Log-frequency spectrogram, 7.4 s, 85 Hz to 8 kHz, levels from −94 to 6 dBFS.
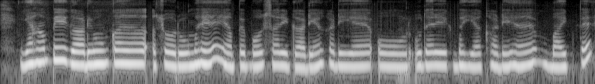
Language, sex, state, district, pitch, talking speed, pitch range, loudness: Hindi, female, Rajasthan, Jaipur, 235 Hz, 170 wpm, 225-255 Hz, -14 LUFS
